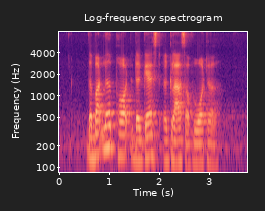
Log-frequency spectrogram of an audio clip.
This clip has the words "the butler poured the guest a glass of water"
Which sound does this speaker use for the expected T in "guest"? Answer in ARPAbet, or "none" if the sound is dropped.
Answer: T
